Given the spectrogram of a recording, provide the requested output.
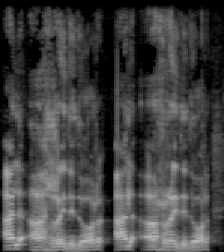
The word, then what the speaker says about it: alrededor: un peu de difficulté, mais après les consonnes N, L-Y-S, eh bien, tu vas avoir un R roulé, comme par exemple alrededor, qui lui veut dire autour, mais tu vois bien que le R, il est pas au début, il est un peu au milieu, et donc c'est pas un R simple.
